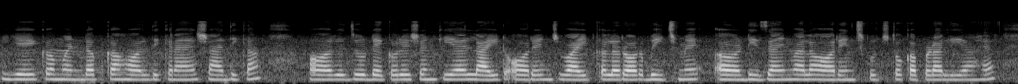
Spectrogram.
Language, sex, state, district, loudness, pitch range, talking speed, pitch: Hindi, female, Gujarat, Valsad, -17 LUFS, 220-230 Hz, 175 wpm, 225 Hz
